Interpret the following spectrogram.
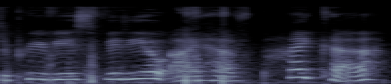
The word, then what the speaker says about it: pica: My doctor did tell me not to eat flour because if you watched a previous video, I have pica. Found out how it's pronounced. Pica.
